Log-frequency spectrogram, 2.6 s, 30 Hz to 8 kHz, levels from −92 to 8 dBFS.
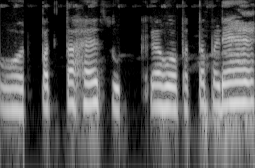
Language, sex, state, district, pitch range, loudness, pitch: Rajasthani, female, Rajasthan, Churu, 220-255 Hz, -16 LUFS, 235 Hz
